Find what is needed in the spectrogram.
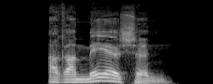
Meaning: inflection of aramäisch: 1. strong genitive masculine/neuter singular 2. weak/mixed genitive/dative all-gender singular 3. strong/weak/mixed accusative masculine singular 4. strong dative plural
- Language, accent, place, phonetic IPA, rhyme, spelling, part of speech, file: German, Germany, Berlin, [aʁaˈmɛːɪʃn̩], -ɛːɪʃn̩, aramäischen, adjective, De-aramäischen.ogg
